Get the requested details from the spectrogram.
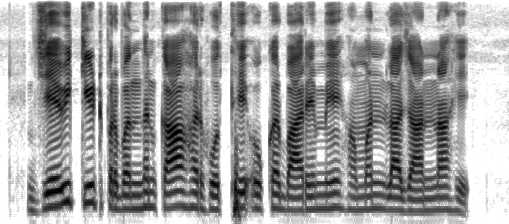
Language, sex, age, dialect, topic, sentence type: Chhattisgarhi, male, 25-30, Eastern, agriculture, question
